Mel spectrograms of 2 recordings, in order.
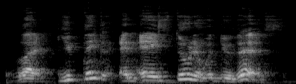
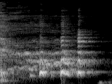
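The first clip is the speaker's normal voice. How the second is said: airy laugh. Real, not acted. Laughing at own slacking.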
